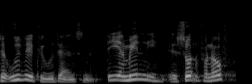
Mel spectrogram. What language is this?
Danish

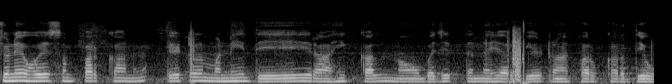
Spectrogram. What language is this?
Punjabi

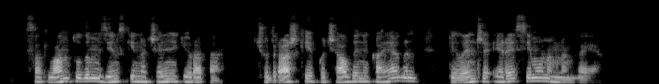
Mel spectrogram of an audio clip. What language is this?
Mari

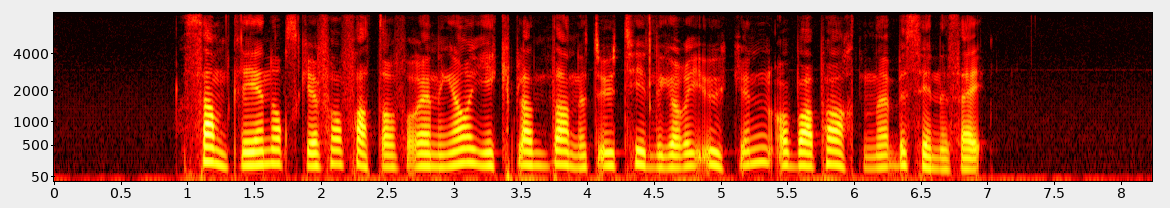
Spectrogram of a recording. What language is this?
Norwegian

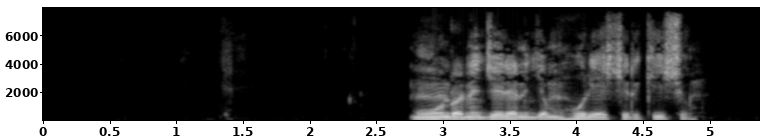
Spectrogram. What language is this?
Swahili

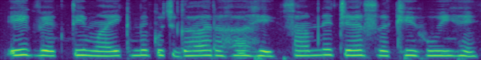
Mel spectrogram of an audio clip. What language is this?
Hindi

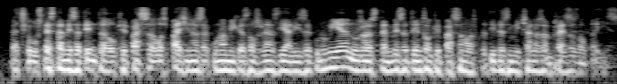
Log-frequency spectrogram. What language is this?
Catalan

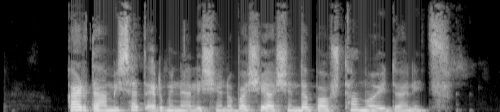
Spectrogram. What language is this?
Georgian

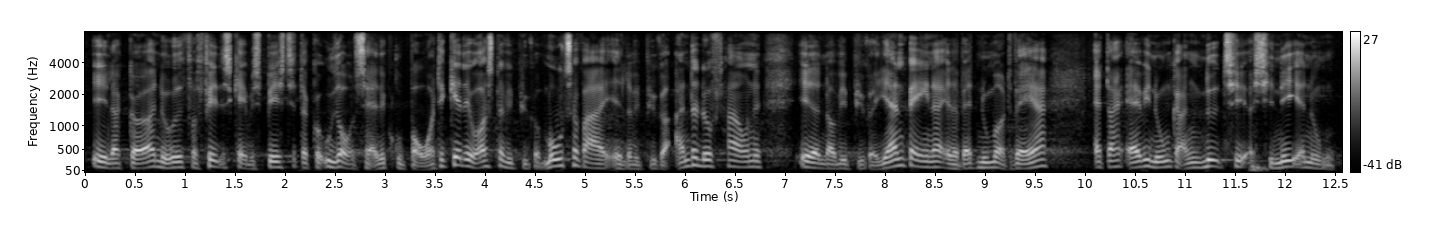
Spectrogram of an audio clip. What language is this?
Danish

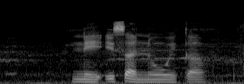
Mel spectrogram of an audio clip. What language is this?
Southern Sotho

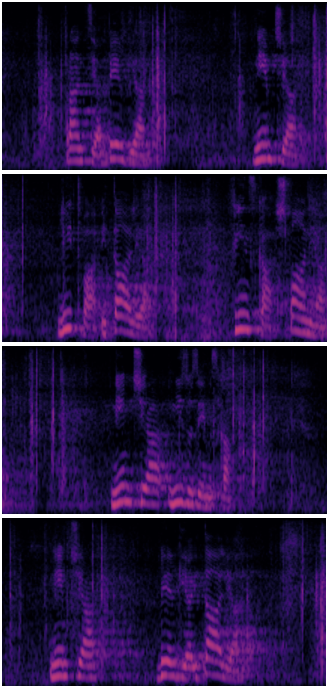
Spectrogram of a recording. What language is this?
Slovenian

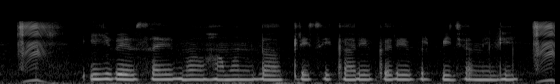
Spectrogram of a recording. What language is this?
Chhattisgarhi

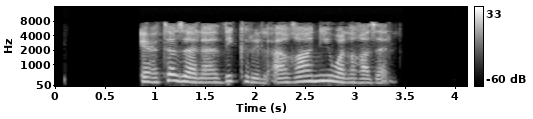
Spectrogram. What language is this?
Arabic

